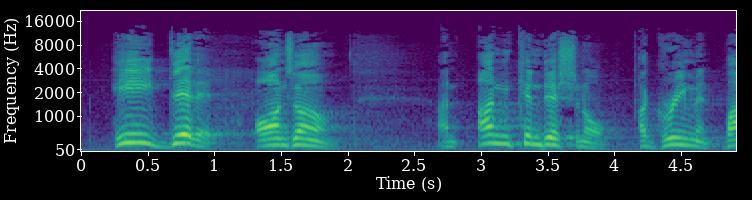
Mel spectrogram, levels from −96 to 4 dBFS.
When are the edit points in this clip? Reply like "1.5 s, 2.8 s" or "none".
1.5 s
